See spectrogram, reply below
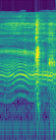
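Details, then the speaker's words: Man sleeping beside the speaker snores: a drawn-out droning groan with slowly wavering pitch, then a short rough snort and fainter follow-up; single snore. "الان الشخير هذا الان شخير شو اسمه؟ يا والله ذا والله نايم جنبي والله العظيم."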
